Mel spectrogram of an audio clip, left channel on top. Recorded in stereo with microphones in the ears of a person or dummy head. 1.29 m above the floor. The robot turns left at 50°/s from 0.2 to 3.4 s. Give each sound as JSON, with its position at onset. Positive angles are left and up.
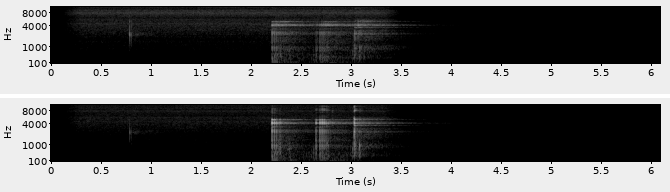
{"t": 0.8, "sound": "a finger snap", "side_deg": 30, "distance_m": 1.0}
{"t": 2.2, "sound": "breaking glass", "side_deg": -40, "distance_m": 0.8}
